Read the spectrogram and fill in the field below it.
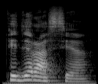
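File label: "federasiya", Azerbaijani; Orfoqrafiya Lüğəti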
